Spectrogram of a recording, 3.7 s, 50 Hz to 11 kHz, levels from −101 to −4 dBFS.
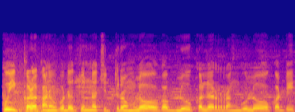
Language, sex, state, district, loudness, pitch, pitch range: Telugu, male, Andhra Pradesh, Sri Satya Sai, -16 LUFS, 150 Hz, 140-155 Hz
